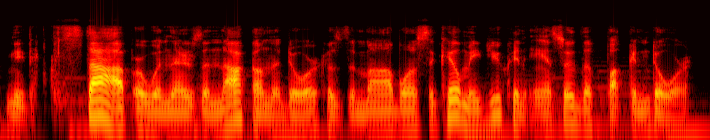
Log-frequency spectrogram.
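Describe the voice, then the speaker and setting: A man plays a courtroom game on stream, loud and joking and quick to swear. He delivers his verdicts in a mock-judge voice. The audio is dull and lo-fi, with faint music in the background. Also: low-pitched, expressive. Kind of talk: casual gaming commentary.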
